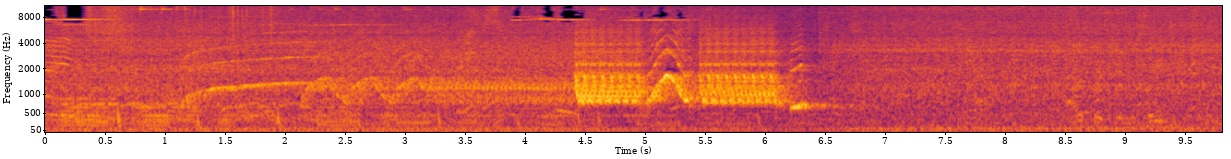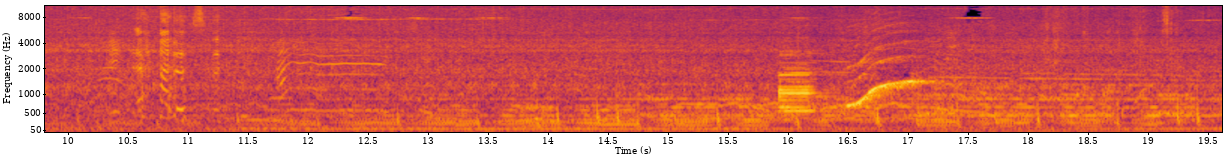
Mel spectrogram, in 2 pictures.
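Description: Fire trucks passing slowly with sirens giving short rising whoops. A loud horn blast lasts about two seconds, a few seconds in, and a shorter blast and another siren whoop come near the end, over the low rumble of the trucks' engines.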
